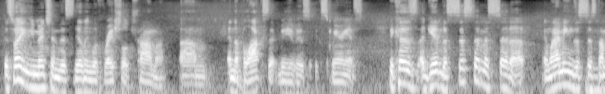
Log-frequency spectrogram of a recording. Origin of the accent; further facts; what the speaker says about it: United States; we as an American uh, community culture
